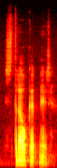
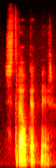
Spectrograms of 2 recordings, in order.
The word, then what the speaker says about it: strákarnir: And then the last one, strákarnir, strákarnir. And for that one, you really should just pronounce it with the T sound, because whenever you have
